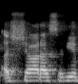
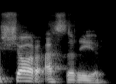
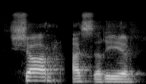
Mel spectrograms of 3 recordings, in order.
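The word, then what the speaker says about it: Sharh as-Saghir: And I always say Ashara Sarir, but it's actually Shar Asarir. I kind of mispronounce it, but it's Shar Asarir, which literally means the diminutive explanation, right?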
